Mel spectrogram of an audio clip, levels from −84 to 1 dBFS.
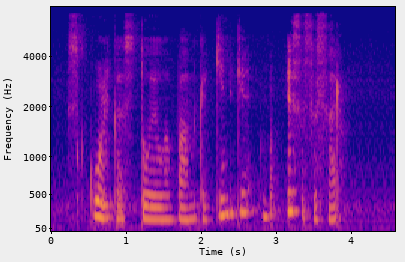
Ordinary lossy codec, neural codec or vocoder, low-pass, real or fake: MP3, 64 kbps; autoencoder, 48 kHz, 32 numbers a frame, DAC-VAE, trained on Japanese speech; 7.2 kHz; fake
